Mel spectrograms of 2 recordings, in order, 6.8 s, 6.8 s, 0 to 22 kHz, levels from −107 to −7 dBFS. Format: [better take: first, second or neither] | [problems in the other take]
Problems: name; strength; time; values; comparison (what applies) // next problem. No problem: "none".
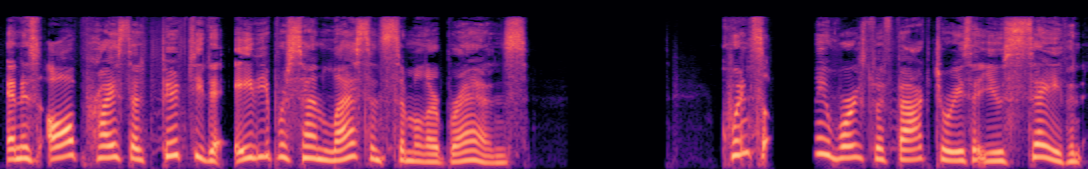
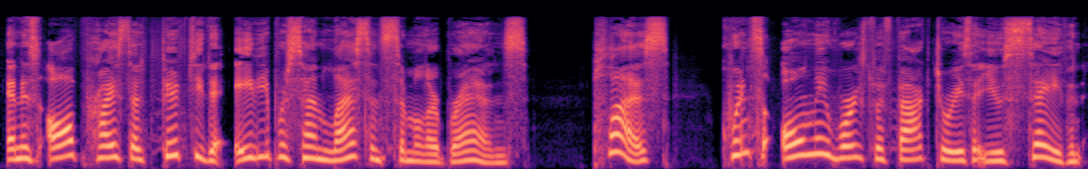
second | audio cutting out; at 3.5 s for 0.5 s and at 5 s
